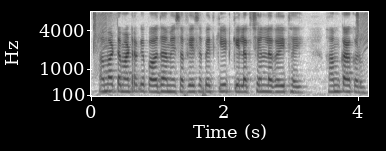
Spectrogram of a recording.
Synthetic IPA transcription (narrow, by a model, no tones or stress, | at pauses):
həməɾʈəmaʈəɾkepəd̪ʱamesəpʰesəpʰed̪kiʈkeləkt͡ʃʰənləɡəjt̪ʰɦəj | həmkakəɾũ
